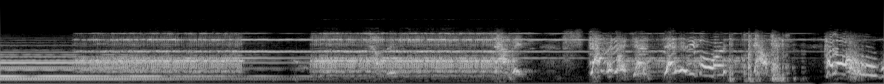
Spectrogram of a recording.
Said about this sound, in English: Ringing, will you stop it? Just stop. Hello, is this Plaza 37599?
